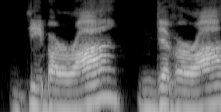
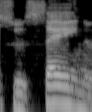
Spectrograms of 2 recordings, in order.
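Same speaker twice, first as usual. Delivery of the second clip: slow, heavy stress on the A syllable of susenu. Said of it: "the accent is on the, the A sounding syllable".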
